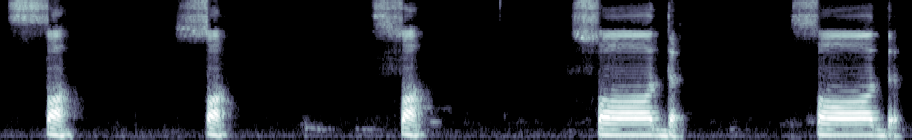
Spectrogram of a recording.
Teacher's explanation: اگلا حرف جو تھوڑا سا مشکل ہے، وہ ایک ایسا حرف ہے جو سننے میں بالکل سین جیسا لگتا ہے، لیکن یہ بالکل الگ ہے، اور وہ ہے صاد۔ صاد کو ہم سین کی زیادہ بھاری آواز کہہ سکتے ہیں۔ یہ سا جیسا نہیں، بلکہ صا، صاد کافی بھاری ہوتا ہے۔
